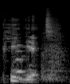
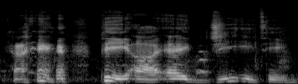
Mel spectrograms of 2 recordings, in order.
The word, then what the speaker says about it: Piaget: Here in Texas, it would be Jean Piaget, P-I-A-G-E-T, Piaget.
